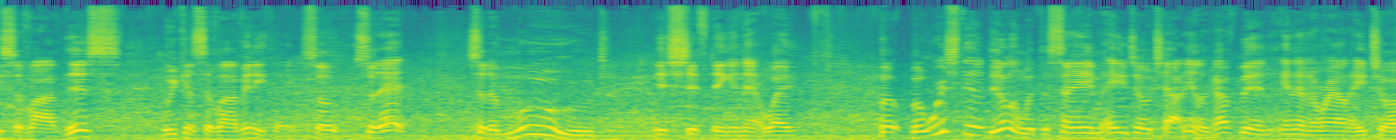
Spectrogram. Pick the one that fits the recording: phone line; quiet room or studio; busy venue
busy venue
